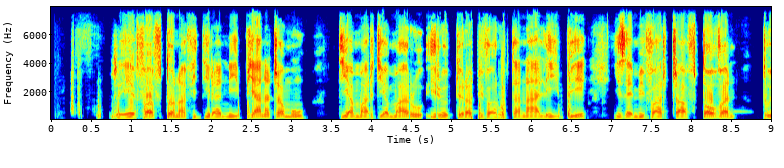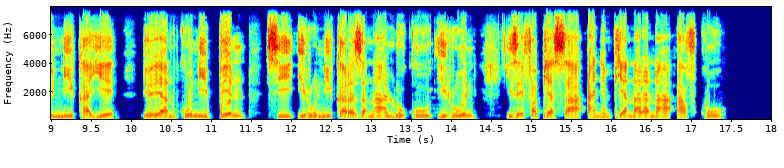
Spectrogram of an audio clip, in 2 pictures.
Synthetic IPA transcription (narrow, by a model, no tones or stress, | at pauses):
refəfi̥t̪onəfid̪iɾanipianaʈ͡ʂamu | d̪̥iamaɾud̪iamaɾuʔḭɾewt̪weɾəpivaɾṵt̪analeibeizajmivaɾuʈ͡ʂəfi̥t̪ovanə̥ | t̪ujnikaje | ewjanikunipenan | siiɾunikaɾazanalukuiɾuniizajfapjasaʔanampianaɾanaʔavu̥ku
